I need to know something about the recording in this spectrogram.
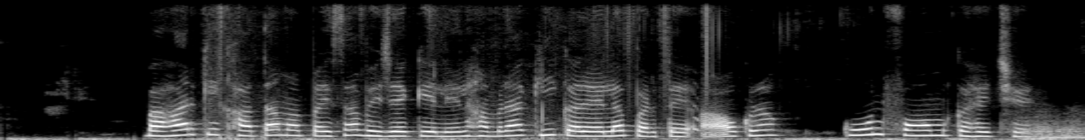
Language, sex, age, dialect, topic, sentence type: Maithili, female, 31-35, Angika, banking, question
